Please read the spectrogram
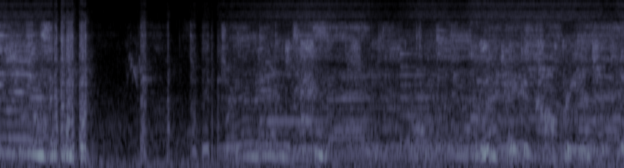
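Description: Crystal radio reception coming through a small speaker. A station playing music with singing drops out about a second in, with a few clicks as the tuning wire is moved between coil taps. Then a talking voice comes in over music: two stations heard mixed together.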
